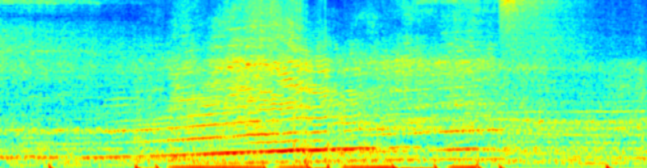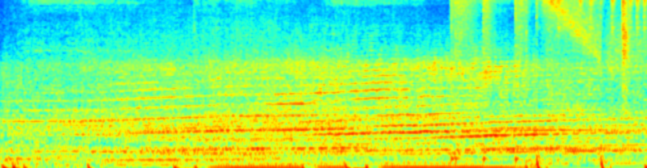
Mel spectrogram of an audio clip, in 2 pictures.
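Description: Racing motorcycle engine at high revs, its pitch climbing as the bike accelerates, then dipping and climbing slowly again. A heavy, rhythmic bass beat from background music runs underneath.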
